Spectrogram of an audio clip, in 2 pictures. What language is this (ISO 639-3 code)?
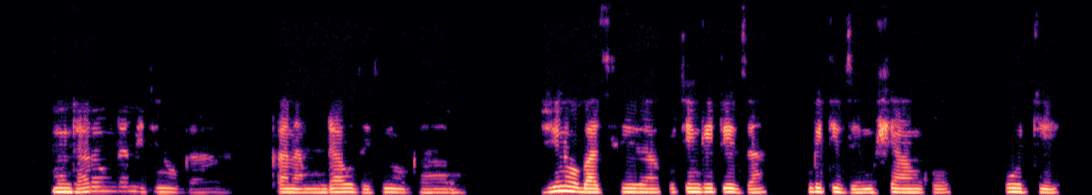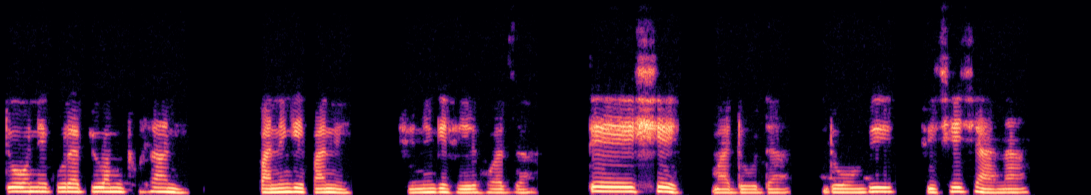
ndc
